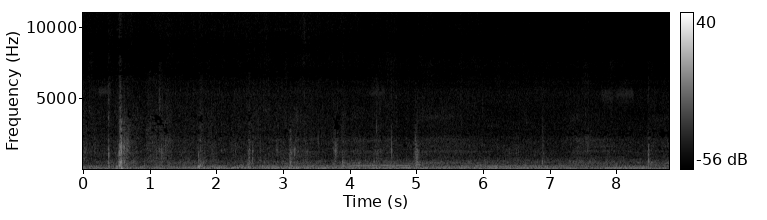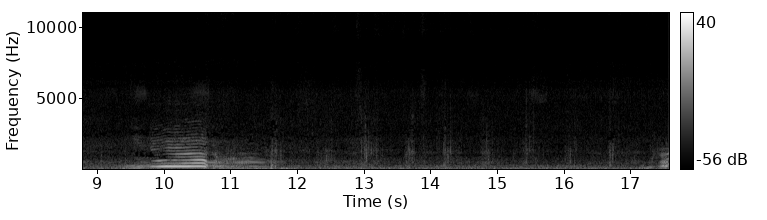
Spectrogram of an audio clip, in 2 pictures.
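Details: Herd of first-calf cows with calves; a single strong, harmonic moo rising then falling midway, with a faint earlier low call and rumbling background noise.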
